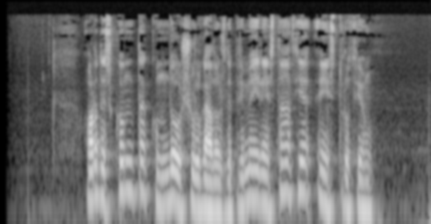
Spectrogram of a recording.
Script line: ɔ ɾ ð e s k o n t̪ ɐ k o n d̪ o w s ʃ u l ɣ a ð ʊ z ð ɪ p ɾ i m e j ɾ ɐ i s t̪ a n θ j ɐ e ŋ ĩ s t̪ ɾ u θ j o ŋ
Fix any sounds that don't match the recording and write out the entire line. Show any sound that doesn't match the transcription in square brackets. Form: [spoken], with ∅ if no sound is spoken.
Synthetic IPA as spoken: ɔ ɾ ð e s k o n t̪ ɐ k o n d̪ o w s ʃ u l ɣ a ð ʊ z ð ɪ p ɾ i m e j ɾ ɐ i s t̪ a n θ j ɐ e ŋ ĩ s t̪ ɾ u θ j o ŋ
